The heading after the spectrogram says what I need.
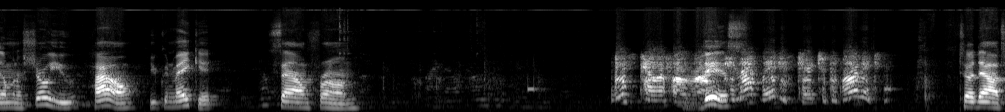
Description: Male speaking while automated telephone operator speaks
